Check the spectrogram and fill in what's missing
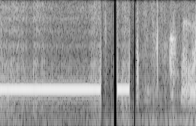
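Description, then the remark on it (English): A telephone ringback tone on an outgoing call from Ireland to the Bank of Africa, heard down a narrow phone line: one long steady beep, a short pause, then the start of another brief beep before line noise takes over. “But luckily enough, I rang the Bank of Africa and got straight through to the man who's looking after”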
